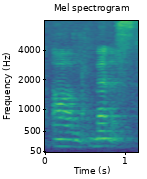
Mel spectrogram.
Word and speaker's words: Moniz: When she's thinking of her former husband, she actually calls herself Menace. That's her last name, but it's correctly pronounced Moniz, actually.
